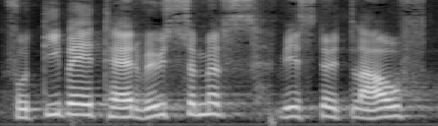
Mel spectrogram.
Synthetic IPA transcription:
fot̪iːbeːt̪hɛːɾʋʏsəməɾs | ʋiːəst̪øt̪laʊf

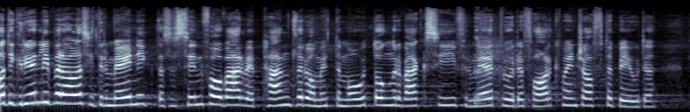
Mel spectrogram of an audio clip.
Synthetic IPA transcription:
ɑldiɡɾyənlibəɾɑːləsidɛɾmɛɪnɪɡd̥ɑsəsːɪnfɔlvæːɾʋɛpʰændləɾʋomɪtːəmɔʊtɔʊŋəɾʋæksːifəɾmɛːɾtvʏːɾdəfɑːɾkmɛɪnʃɑftəbɪldə

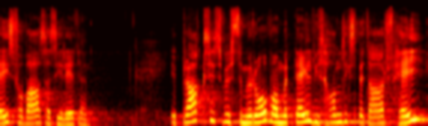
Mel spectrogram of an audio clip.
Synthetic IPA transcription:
eɪsfɔʋɑːsɑsiːɾeːdə | ipɾɑksɪsʋʏstəmiɾoːvomətæɪlviːshɑnd̪lɪŋsb̥ədɑɾfhɛɪ

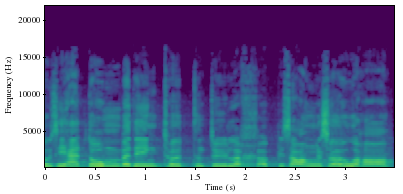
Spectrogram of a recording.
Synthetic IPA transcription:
ʊsiːhɛt̪ʊnbedɪŋthʏtnɑt̪yːɾləχœpːisɑŋəɾsʋœwəɦɑː

